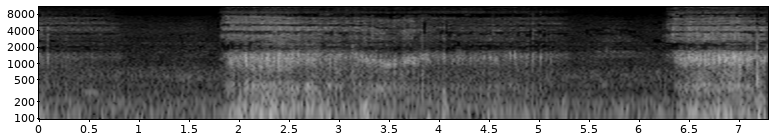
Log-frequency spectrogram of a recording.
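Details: Harsh, rattling breaths in long bursts separated by quieter breathing; typical loud snoring from someone asleep sitting on a chair during yoga meditation.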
